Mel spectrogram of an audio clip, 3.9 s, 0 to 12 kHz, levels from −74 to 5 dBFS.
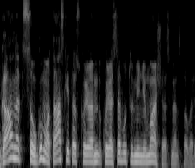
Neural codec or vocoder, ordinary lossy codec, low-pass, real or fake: none; Opus, 16 kbps; 10.8 kHz; real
